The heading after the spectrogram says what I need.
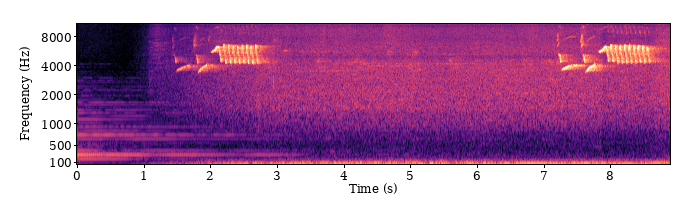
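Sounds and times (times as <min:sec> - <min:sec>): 
low outdoor rumble: 0:01.2 - 0:08.8
Bewick's wren Thryomanes bewickii singing trilled phrases: 0:01.3 - 0:05.8, 0:06.7 - 0:08.8.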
